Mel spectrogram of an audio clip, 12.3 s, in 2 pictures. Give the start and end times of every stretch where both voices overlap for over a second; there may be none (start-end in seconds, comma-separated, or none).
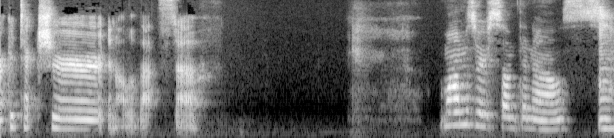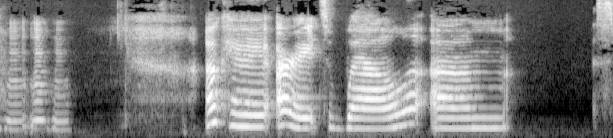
none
